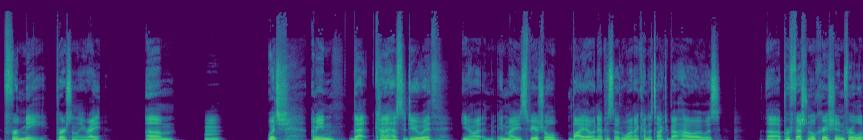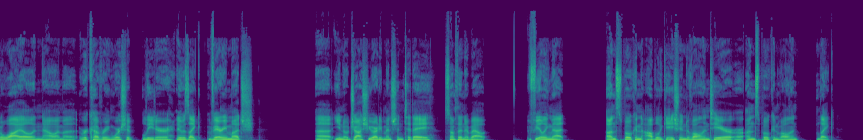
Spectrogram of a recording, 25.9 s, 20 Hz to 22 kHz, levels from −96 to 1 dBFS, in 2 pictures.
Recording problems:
none

